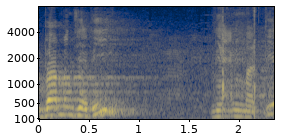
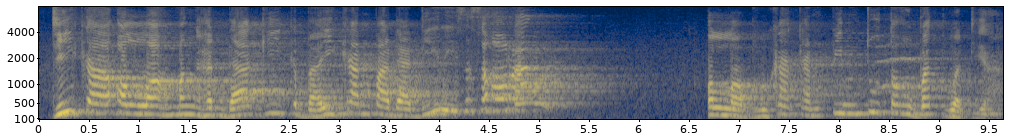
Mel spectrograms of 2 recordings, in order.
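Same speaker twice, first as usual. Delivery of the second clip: preaching; 5 semitones higher than usual. Real, not acted. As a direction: proclaim the promise with fervour. Preaching at full force.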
